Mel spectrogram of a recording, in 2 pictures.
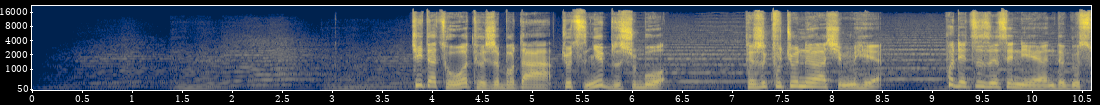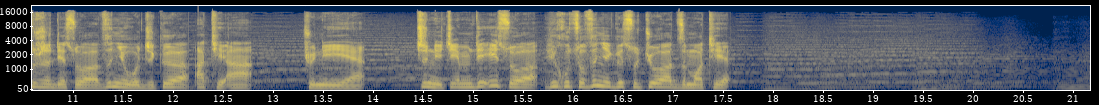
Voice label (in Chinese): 凉山彝语; 地中海叙利亚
